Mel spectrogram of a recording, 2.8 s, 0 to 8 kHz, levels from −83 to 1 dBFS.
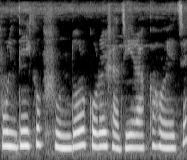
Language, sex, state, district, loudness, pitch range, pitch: Bengali, female, West Bengal, North 24 Parganas, -12 LUFS, 240-275 Hz, 260 Hz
